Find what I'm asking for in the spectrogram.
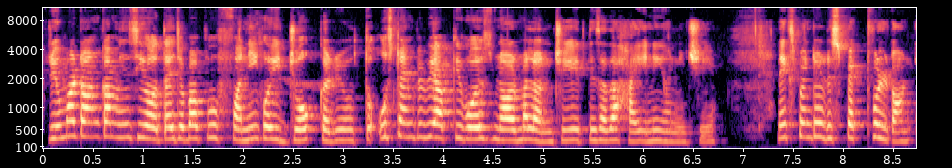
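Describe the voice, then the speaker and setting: Indian lady teacher, pretty high voice, goes point by point explaining stuff, mixes in english terms. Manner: mixes Hindi with English terms, often checks understanding with tag phrases. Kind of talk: explanatory lesson, reading points aloud then explaining.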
